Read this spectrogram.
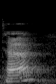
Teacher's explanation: ta is the tip of the tongue behind the top two teeth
